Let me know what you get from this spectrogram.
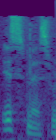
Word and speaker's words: isthmus: And Corinth, as you guys can see, is on what is geographically called an isthmus. That's how you say it. An isthmus, which is a narrow strip of land connecting two larger bodies of land.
